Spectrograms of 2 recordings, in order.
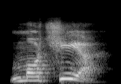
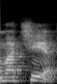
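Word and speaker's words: מושיע: Mochía, no Machía, sino Mochía, Salvador, Isaías 63:8.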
